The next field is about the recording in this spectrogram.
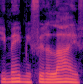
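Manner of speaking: slow, drawn-out lady's voice. Joking about a possible voiceover in a story; Marie's voice. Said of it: "I'm doing lady's voice".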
